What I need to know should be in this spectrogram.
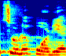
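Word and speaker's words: pseudopodia: और इसी U shape को हम सूडोपोडिया कहते हैं। ठीक है? इट इज़ अ सूडोपोडिया। P silent होता है।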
